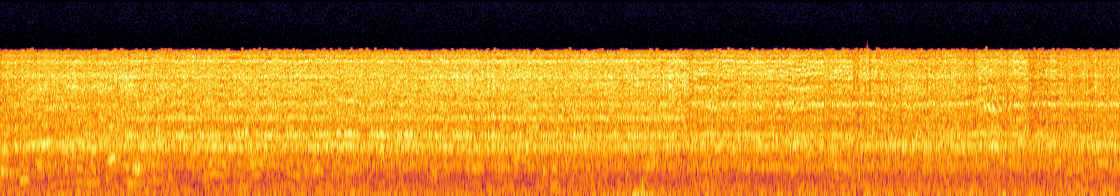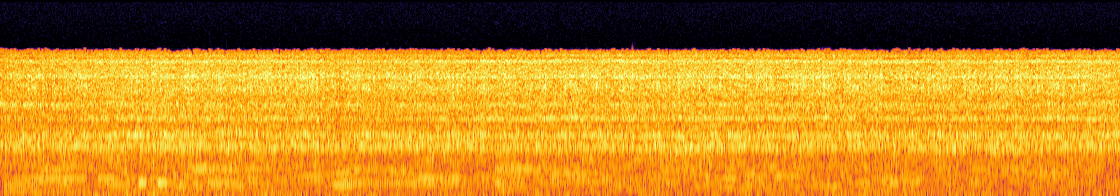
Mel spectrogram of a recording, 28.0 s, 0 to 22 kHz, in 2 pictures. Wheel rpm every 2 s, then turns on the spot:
110, 160, 160, 160, 160, 160, 160, 160, 160, 160, 160, 160, 160, 160.
none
